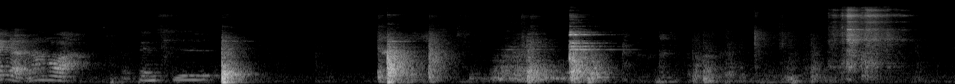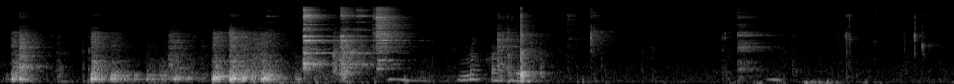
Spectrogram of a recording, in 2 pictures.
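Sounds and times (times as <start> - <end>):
dishes and utensils clinking: 3.8 - 15.4.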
